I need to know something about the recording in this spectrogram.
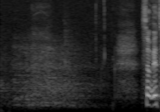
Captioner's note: audience laughs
